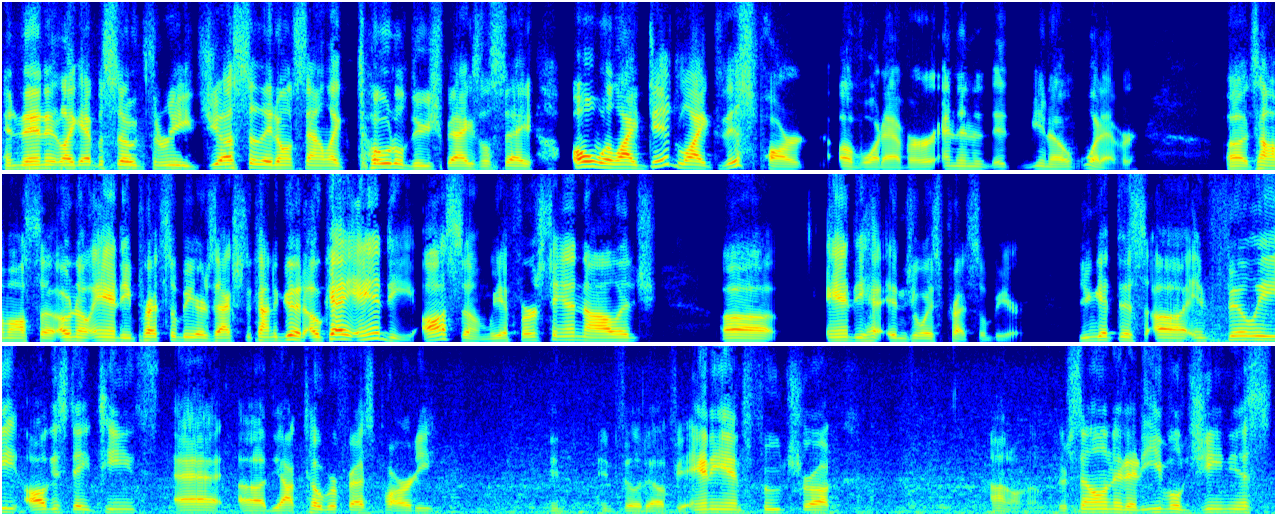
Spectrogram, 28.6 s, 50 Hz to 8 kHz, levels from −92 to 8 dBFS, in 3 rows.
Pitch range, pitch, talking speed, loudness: 130-155 Hz, 145 Hz, 185 wpm, -24 LUFS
